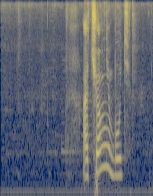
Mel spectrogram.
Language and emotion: Russian, neutral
